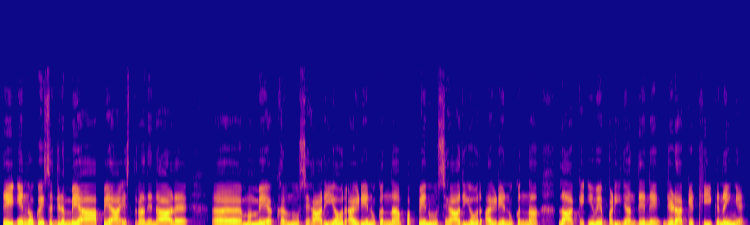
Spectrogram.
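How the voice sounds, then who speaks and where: Man with a high, clear voice teaching recitation. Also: fairly even intonation, fairly bright tone. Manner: slow, deliberate, spells out letters and corrects pronunciation. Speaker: Gurbani pronunciation teacher. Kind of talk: recitation lesson with slow chanted verses.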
